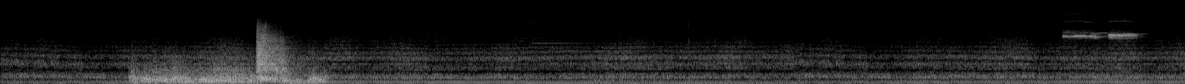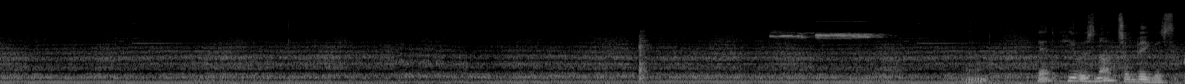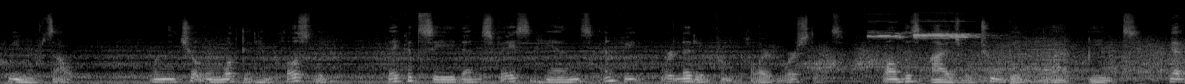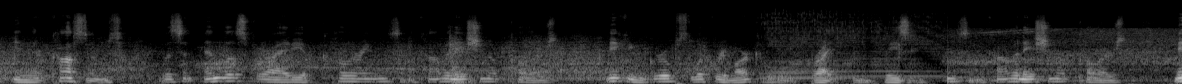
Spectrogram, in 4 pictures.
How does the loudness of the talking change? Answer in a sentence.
The loudness of the talking stays about the same.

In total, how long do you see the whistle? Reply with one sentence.
You can hear the whistle for 4 seconds altogether.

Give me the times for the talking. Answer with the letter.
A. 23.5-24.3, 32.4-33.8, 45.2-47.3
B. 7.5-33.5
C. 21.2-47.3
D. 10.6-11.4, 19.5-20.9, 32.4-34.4
C.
